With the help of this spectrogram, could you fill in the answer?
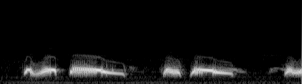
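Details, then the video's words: Spotted doves, male and female, cooing in a recording used to rouse and train decoy birds to coo. Low, mellow coos arrive in paired phrases: a short hooked note, then a longer note sliding downward. The pair repeats twice, with a quiet background. "chim cu gáy kích bổi và tập mồi gáy theo hiệu quả mỗi ngày"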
